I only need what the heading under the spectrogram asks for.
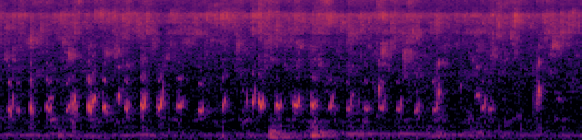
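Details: Several guinea pigs making noises: a rapid string of short, even squeaks, nearly three per second, fading toward the end, with a brief low thump midway and a constant low hum beneath.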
